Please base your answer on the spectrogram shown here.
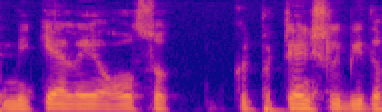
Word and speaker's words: Michele: think it's the musical sound, Michele.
